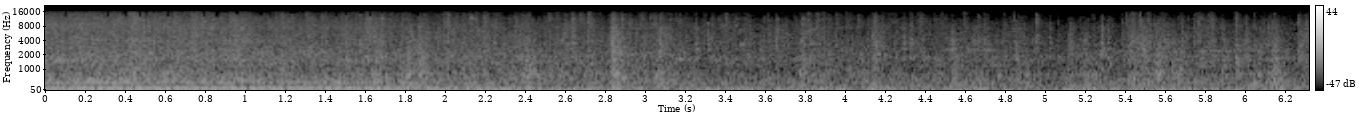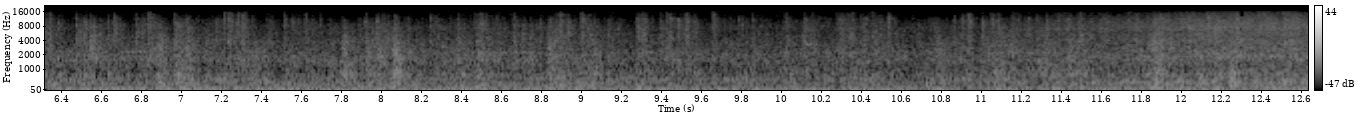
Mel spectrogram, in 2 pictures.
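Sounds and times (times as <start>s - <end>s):
CA-28 Ceres aircraft taxiing heard from the interior: 0.0s - 12.6s.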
